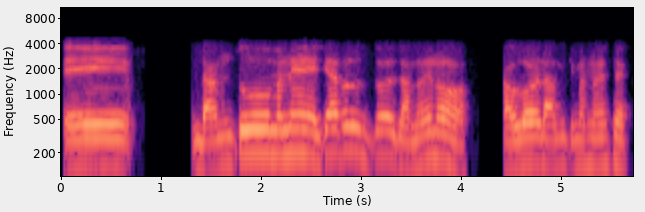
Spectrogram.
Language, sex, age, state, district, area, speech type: Assamese, male, 18-30, Assam, Lakhimpur, rural, conversation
